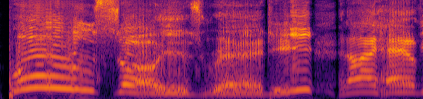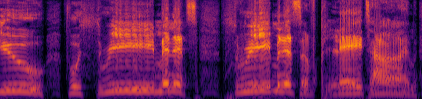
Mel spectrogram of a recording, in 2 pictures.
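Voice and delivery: very slow, loud growling shout; menacing wrestler. Retold or imitated. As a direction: taunt the opponent like a ring villain. Wrestler voice in retold scene.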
